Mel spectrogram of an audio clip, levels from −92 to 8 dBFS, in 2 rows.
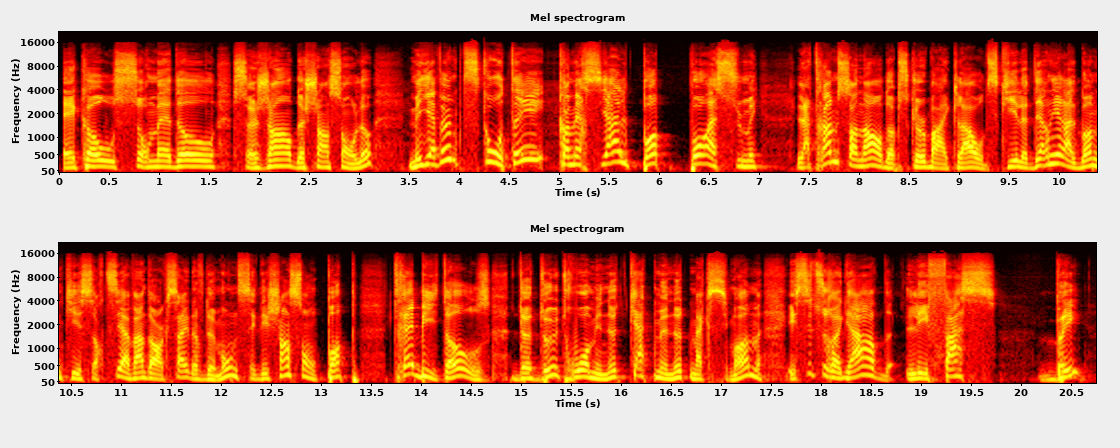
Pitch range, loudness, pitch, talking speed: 135-190 Hz, -14 LUFS, 165 Hz, 165 wpm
